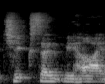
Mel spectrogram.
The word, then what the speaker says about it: Csikszentmihalyi: Yeah, I can remember seeing it actually spelled out phonetically. Chick sent me high on Amazon.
